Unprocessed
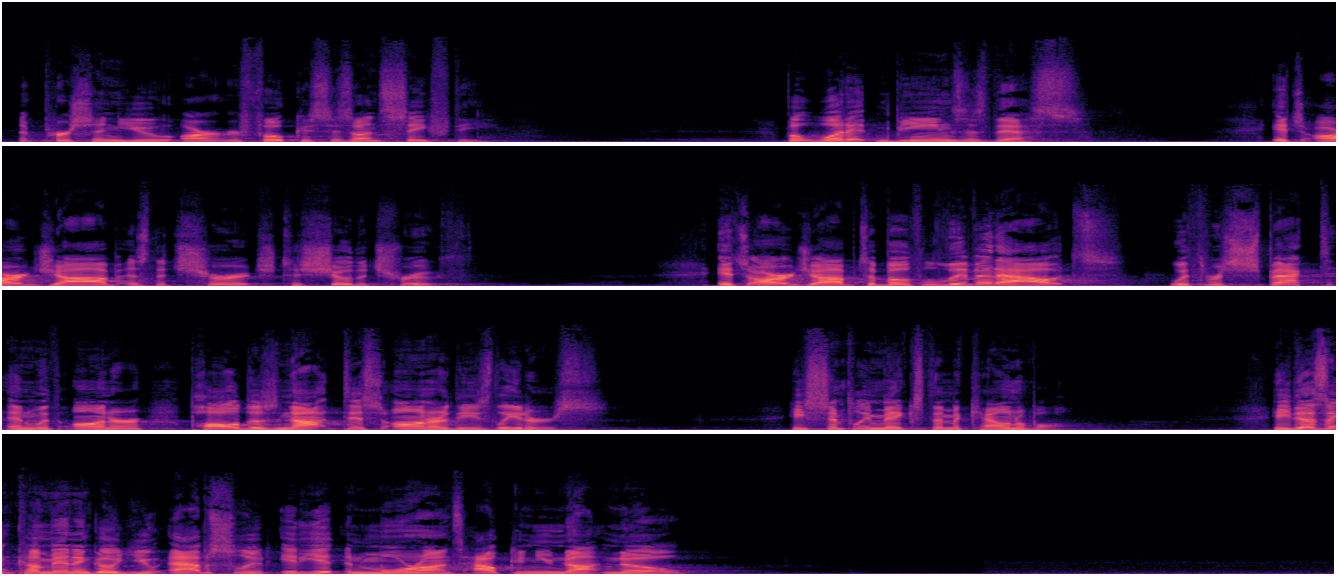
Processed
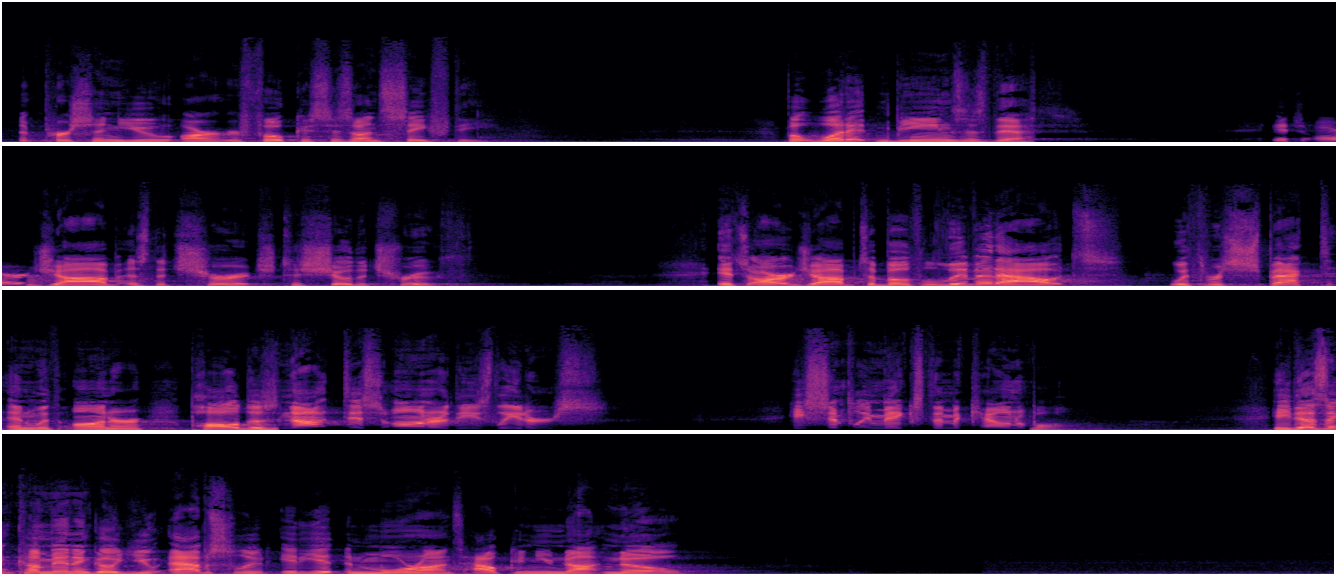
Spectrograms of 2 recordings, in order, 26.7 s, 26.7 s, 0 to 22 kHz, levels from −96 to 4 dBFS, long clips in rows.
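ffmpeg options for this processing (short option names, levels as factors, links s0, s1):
-filter_complex "[0:a]asplit=3[s0][s1][s2];[s0]afade=t=out:st=5.15:d=0.02[s3];[s1]asplit=3[s4][s5][s6];[s4]bandpass=f=530:t=q:w=8,volume=1[s7];[s5]bandpass=f=1840:t=q:w=8,volume=0.501[s8];[s6]bandpass=f=2480:t=q:w=8,volume=0.355[s9];[s7][s8][s9]amix=inputs=3:normalize=0,afade=t=in:st=5.15:d=0.02,afade=t=out:st=6.79:d=0.02[s10];[s2]afade=t=in:st=6.79:d=0.02[s11];[s3][s10][s11]amix=inputs=3:normalize=0,asplit=3[s12][s13][s14];[s12]afade=t=out:st=14.7:d=0.02[s15];[s13]highpass=f=1200:w=0.5412,highpass=f=1200:w=1.3066,afade=t=in:st=14.7:d=0.02,afade=t=out:st=18.48:d=0.02[s16];[s14]afade=t=in:st=18.48:d=0.02[s17];[s15][s16][s17]amix=inputs=3:normalize=0,asettb=1/sr,asplit=3[s18][s19][s20];[s18]atrim=end=21.124[s21];[s19]atrim=start=21.12:end=22.89,asetpts=PTS-STARTPTS,afade=t=in:d=0.004:c=qsin,afade=t=out:st=1.766:d=0.004:c=qsin,highshelf=f=3200:g=-9.5[s22];[s20]atrim=start=22.886[s23];[s21][s22]acrossfade=d=0.004:c1=hsin:c2=qsin[s24];[s24][s23]acrossfade=d=0.004:c1=qsin:c2=hsin"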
